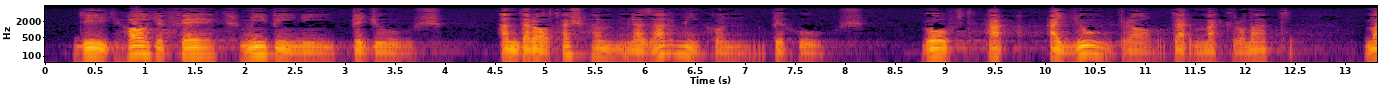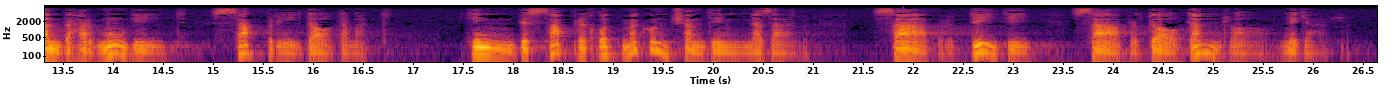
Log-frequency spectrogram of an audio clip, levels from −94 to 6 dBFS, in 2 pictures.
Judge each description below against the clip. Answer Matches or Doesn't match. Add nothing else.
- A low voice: Matches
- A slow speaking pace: Matches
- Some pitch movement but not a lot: Matches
